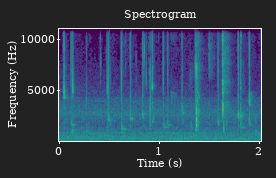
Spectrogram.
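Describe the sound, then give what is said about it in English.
Water drips steadily from a roof leak, fed by runoff from the houses above, into an overflowing bucket, a quick irregular patter of small splashes over a low background hum, fairly quiet and with no one speaking. “There was a constant dripping noise, a leak in the roof”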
